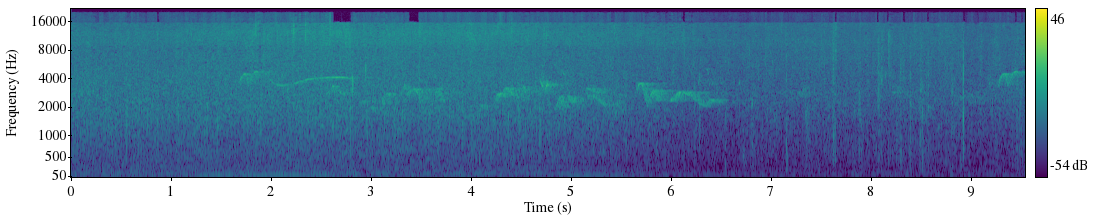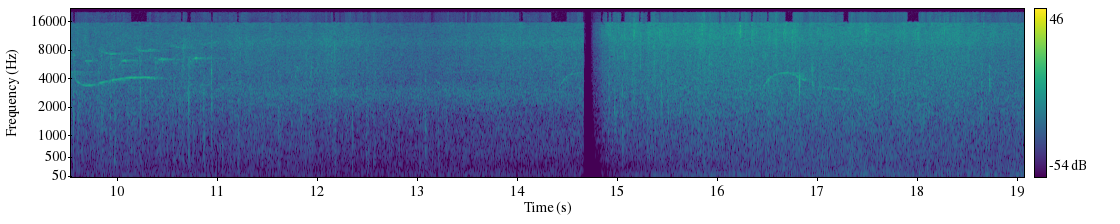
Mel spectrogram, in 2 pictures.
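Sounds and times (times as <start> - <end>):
raindrops tapping: 0.0 - 13.4, 14.8 - 19.0
light rain falling: 0.0 - 19.0
bird chirps: 1.7 - 6.6.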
